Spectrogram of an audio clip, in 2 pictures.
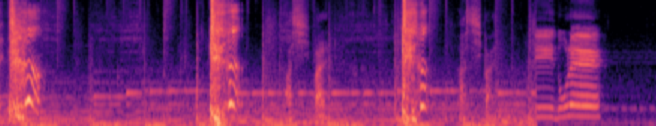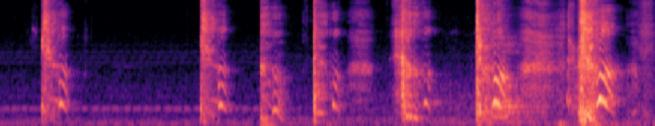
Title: [악녀] 갭모에 개쩌는 이 스트리머의 재채기 모음집 | Bad Girl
